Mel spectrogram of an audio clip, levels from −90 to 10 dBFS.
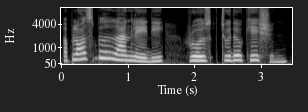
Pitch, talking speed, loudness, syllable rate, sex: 260 Hz, 120 wpm, -15 LUFS, 4.6 syllables/s, female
